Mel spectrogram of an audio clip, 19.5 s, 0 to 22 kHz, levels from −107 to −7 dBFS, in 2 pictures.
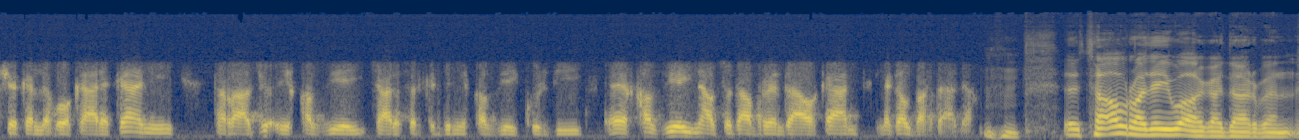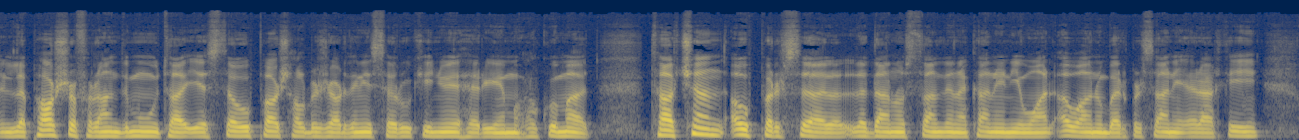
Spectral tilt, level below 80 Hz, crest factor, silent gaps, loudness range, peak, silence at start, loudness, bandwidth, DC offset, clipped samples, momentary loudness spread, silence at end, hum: -7 dB/octave; -66 dBFS; 16 dB; none; 6 LU; -8 dBFS; 0 s; -24 LUFS; 11.5 kHz; under 0.1%; under 0.1%; 10 LU; 0.15 s; none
